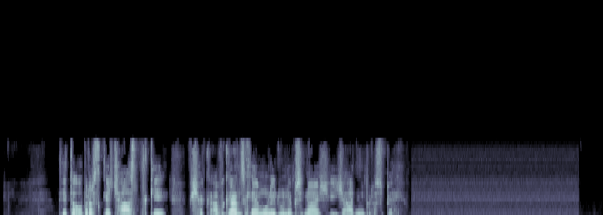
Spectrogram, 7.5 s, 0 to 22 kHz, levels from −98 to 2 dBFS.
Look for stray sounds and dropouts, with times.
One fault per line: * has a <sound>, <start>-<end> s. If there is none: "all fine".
all fine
